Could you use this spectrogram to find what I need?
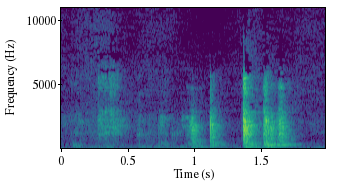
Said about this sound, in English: I'll unlock the cell door.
